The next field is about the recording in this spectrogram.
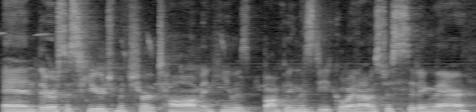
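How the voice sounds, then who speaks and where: A woman's voice: low voice, fairly even intonation, moderate pace, a little hiss or hum. A woman hunter telling a hunting story in a casual way, laughing often.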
